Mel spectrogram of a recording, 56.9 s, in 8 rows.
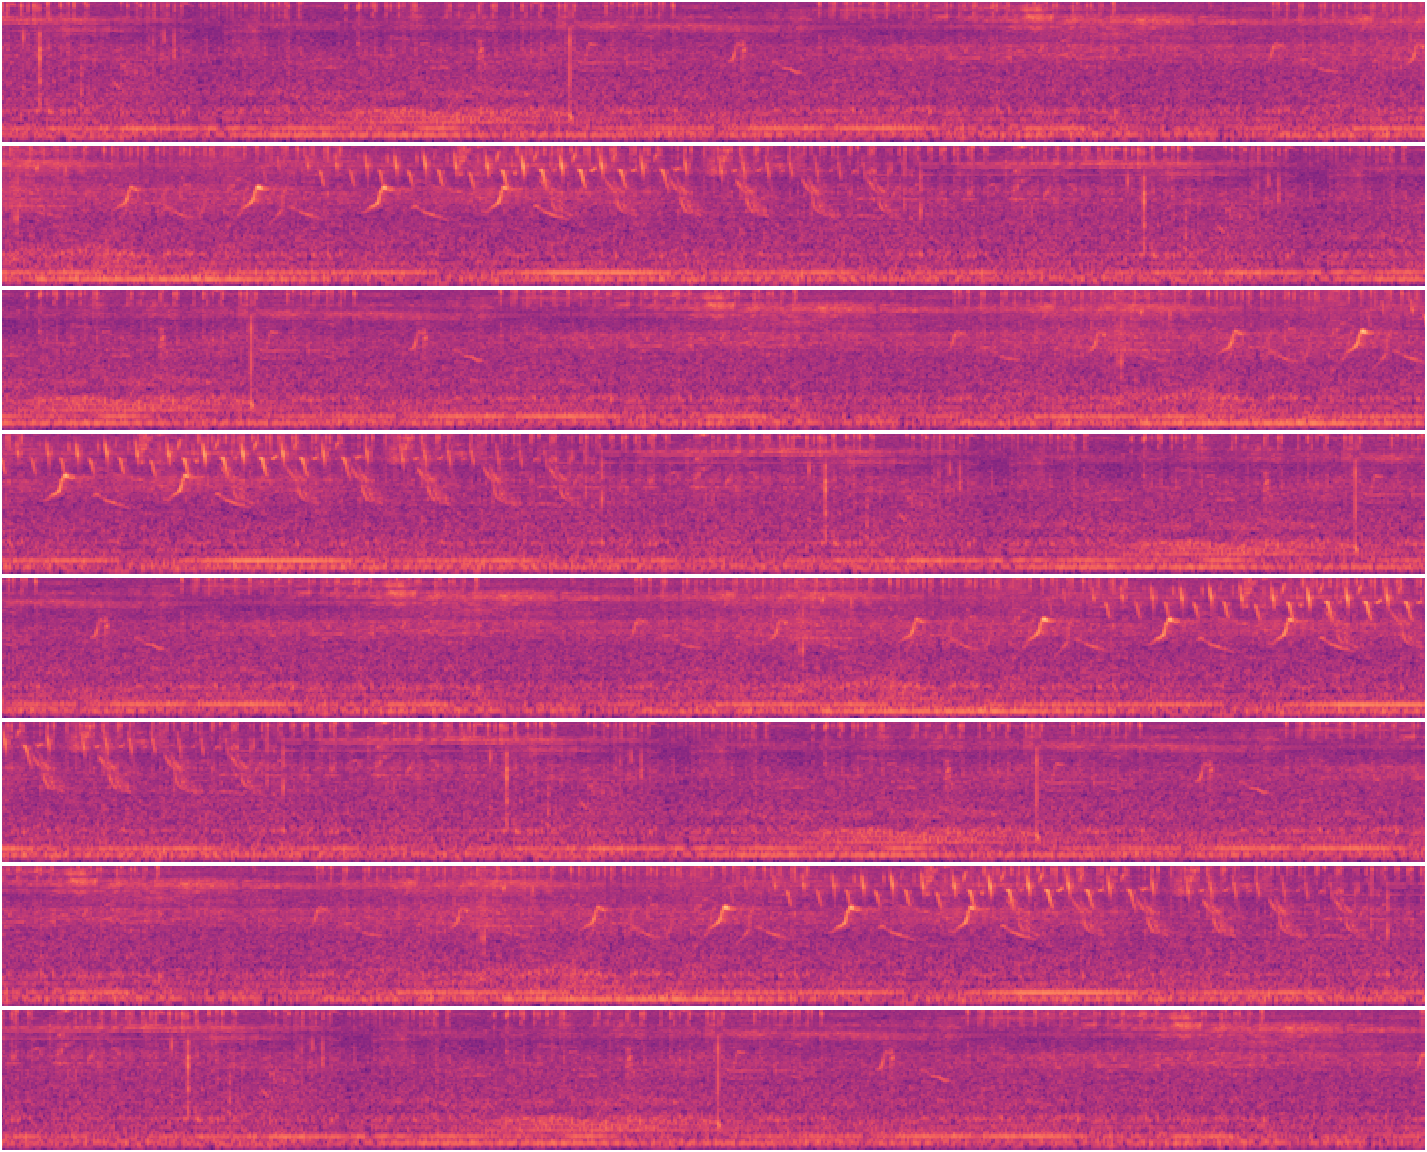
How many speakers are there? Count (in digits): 0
